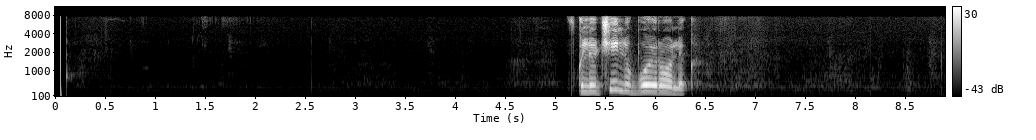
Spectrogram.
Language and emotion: Russian, neutral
